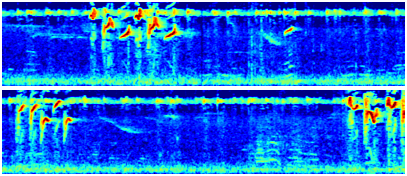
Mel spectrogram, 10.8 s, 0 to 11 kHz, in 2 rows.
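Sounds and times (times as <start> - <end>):
cinereous tit singing: 0.4 - 2.6, 5.5 - 6.4, 9.8 - 10.7.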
